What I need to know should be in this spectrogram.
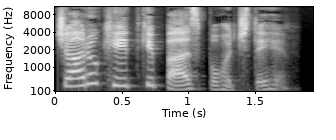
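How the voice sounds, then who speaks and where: A woman's voice: mid-range voice, big pitch swings, normal speed, fairly bright tone, no echo, studio quality. A woman narrating a scripted story as its narrator.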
